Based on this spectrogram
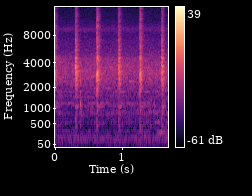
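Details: Kia Bongo hazard flasher after repairing the right-side turn signal wiring: crisp, even clicks about three per second, the flasher working normally.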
